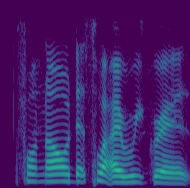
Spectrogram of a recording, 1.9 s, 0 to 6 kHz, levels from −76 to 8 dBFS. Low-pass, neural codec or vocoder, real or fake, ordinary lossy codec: 5.4 kHz; none; real; MP3, 48 kbps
